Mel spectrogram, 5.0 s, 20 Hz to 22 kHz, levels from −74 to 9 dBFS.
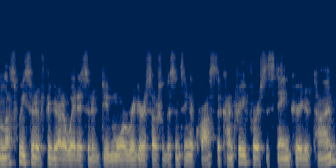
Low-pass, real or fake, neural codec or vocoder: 7.2 kHz; real; none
